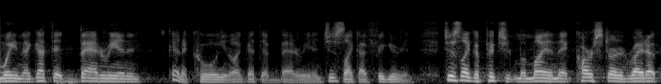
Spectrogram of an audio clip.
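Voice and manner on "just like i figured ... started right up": usual speaking voice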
